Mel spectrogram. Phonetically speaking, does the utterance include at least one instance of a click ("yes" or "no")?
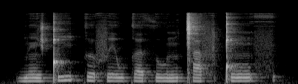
yes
